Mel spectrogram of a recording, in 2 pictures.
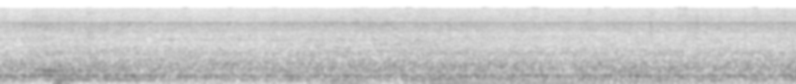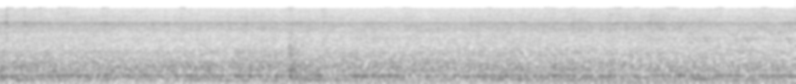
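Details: Many honey bees buzzing as they arrive at a neighbour's hive in spring; an even, layered wingbeat hum, with a lower droning bee moving close by partway through.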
